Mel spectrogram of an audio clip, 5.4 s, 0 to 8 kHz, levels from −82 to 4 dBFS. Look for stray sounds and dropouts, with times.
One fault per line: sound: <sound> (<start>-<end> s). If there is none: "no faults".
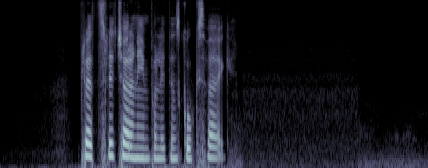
no faults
